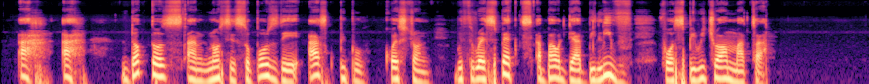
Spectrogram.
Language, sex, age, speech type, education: Nigerian Pidgin, female, 30-45, spontaneous, tertiary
